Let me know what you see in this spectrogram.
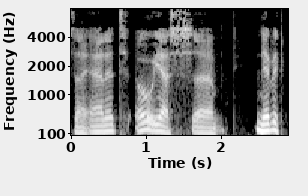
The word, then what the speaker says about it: Nevit: Nevit is spelled N-E-V-I-T. Kodallı is K-O-D-A-L-L-I.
